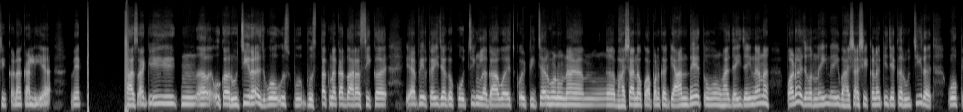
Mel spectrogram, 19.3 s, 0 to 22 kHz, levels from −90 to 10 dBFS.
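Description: A pop at 1.73 s drops this speech clip to near silence for about 0.77 s, then a 48 ms burst of 50 Hz buzz and another pop as sound returns at 2.56 s: a cable pulled and plugged in while live.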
